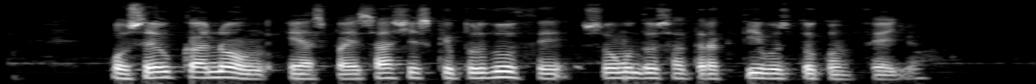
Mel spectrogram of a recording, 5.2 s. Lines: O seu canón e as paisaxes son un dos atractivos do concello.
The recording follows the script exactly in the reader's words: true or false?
false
